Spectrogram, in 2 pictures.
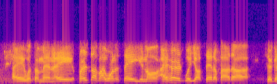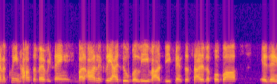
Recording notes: allow listeners to call in and share their thoughts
